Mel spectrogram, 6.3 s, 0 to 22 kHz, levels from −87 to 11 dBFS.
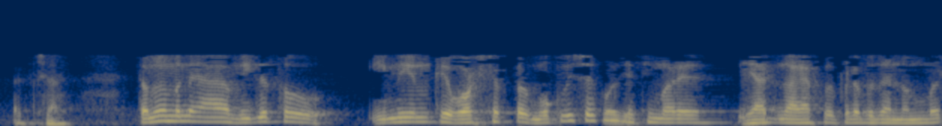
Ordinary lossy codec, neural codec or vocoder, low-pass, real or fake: MP3, 16 kbps; codec, 16 kHz, 2 kbps, X-Codec, HuBERT features, trained on general audio; 3.6 kHz; fake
